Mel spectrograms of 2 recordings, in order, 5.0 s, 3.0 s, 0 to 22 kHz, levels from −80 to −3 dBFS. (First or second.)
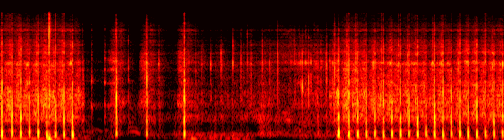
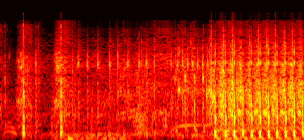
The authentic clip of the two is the second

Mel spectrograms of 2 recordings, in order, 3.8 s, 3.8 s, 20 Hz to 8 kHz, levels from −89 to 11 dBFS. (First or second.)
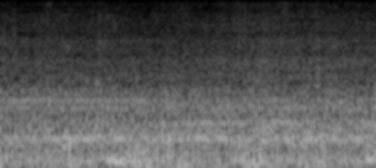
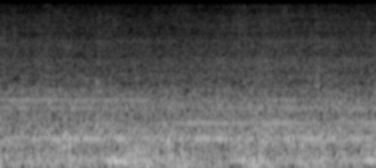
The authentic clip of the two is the second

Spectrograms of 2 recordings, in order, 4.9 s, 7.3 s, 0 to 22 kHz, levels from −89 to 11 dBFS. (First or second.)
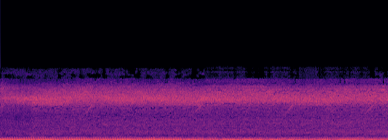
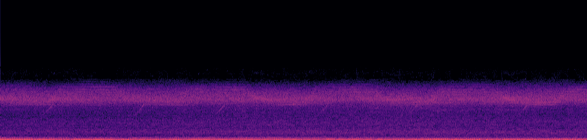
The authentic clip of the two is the second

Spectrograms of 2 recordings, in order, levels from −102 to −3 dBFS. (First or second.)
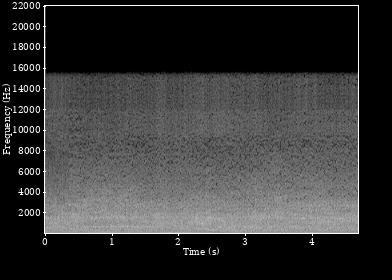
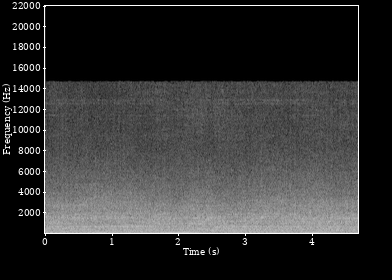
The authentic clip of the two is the second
